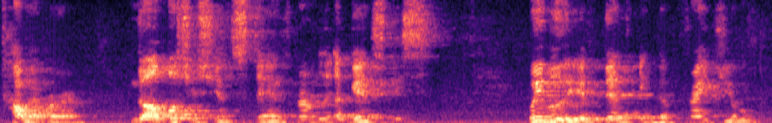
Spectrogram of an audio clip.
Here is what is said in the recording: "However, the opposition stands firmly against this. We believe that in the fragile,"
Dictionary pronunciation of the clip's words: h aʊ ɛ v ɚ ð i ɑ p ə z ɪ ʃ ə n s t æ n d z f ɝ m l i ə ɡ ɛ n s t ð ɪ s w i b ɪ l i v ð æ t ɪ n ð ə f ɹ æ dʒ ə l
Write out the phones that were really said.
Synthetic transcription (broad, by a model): h aʊ ɛ v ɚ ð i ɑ p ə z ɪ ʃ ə n s t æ n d f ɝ m l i ə ɡ ɛ n s t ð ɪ s w i b ɪ l i v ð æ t ɪ n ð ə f ɹ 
